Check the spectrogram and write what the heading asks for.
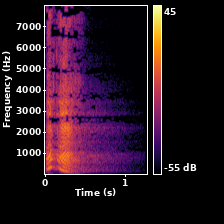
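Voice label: disagree, dragon; fafnir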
